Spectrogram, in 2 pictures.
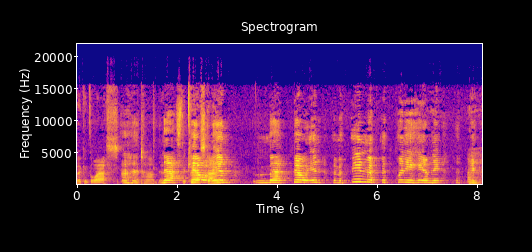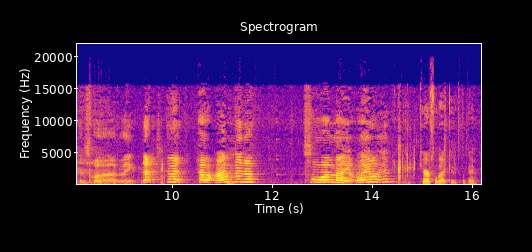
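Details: Dysarthria in a speaker with cerebral palsy.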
